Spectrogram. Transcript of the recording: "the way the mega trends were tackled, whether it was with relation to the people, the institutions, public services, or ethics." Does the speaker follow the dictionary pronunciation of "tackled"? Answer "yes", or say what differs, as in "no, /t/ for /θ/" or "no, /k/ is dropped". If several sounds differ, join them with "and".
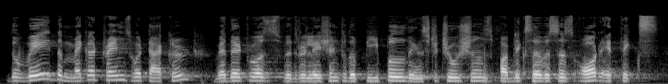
yes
